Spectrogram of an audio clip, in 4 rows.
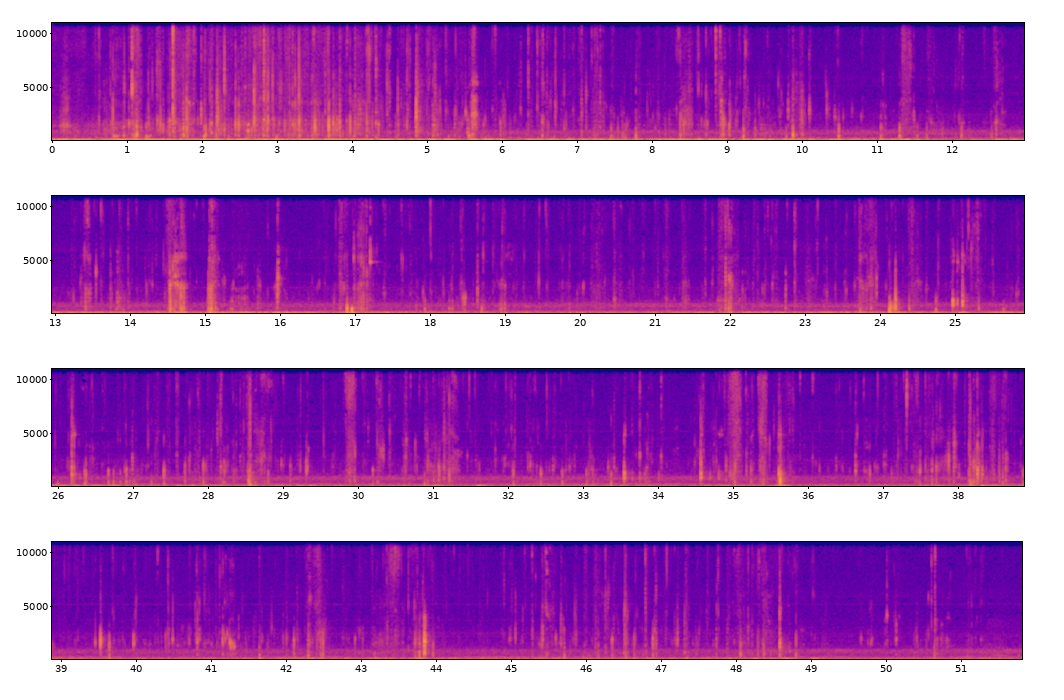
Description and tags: Very greedy cat
My female cat, 1 year 9 months old. Can be very greedy with food and very noisy eating - specially in the morning.
Approx 55s clip o fher eating wet food, to fulfill a forum request:
REcorded with built in mics on a Zoom H1 with windshield fitted. Recorder placed on the kitchen floor, 20cm from the cat, aimed at her bowl.
food, wet-food, starved, sound-request, sample-request, starving, eat, pet, cat, greedy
